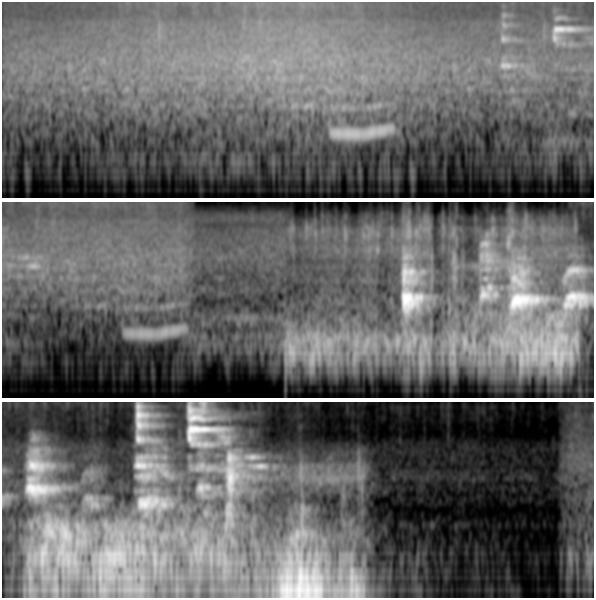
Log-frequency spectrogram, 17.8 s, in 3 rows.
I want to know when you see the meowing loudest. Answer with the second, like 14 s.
14 s.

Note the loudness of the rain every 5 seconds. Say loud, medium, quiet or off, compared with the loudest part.
loud, medium, loud, quiet.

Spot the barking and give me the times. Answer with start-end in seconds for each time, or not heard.
9.9-15.5.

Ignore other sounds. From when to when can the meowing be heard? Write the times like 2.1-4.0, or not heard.
5.0-6.2, 13.2-14.4.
